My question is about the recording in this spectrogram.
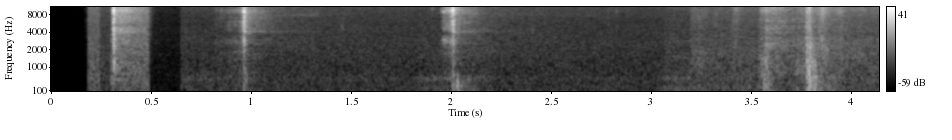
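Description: A short noisy burst, then a series of sharp, irregularly spaced clicks or snaps, with two in quick succession near the end.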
